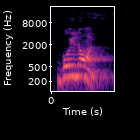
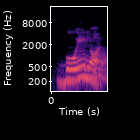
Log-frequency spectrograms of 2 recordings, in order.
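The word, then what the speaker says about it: bouillon: तो आपला आजचा आहे बोईलन बोईलन याला प्रोनान्स असं करायचं बोईलन आणि त्याची स्पेलिंग काय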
